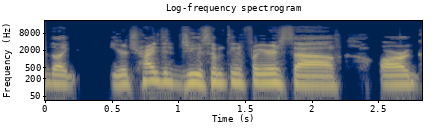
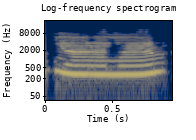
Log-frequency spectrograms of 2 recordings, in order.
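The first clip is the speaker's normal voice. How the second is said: high, mincing cinnamon; mocking a friend's cinnamon sprinkles, high; 12 semitones higher than usual. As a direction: say it like the prissy friend. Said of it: "I have to say it like that".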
